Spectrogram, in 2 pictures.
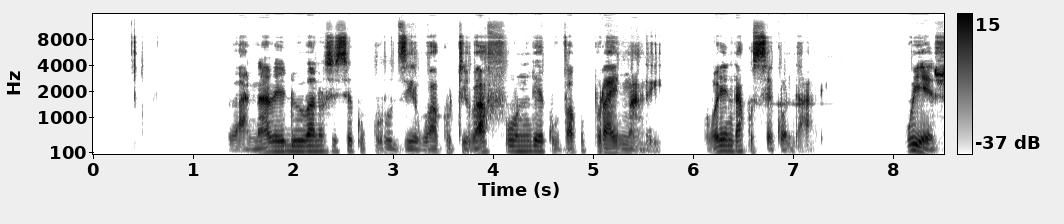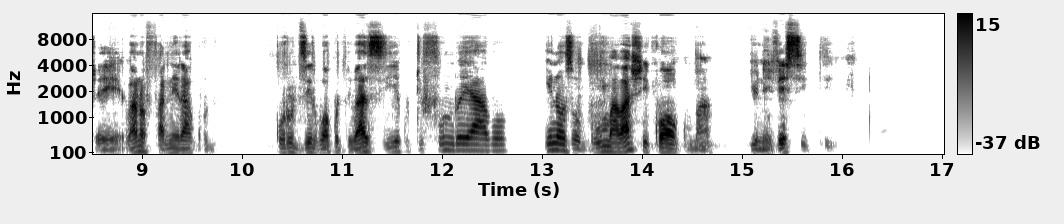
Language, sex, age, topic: Ndau, female, 36-49, education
